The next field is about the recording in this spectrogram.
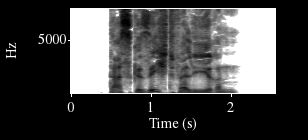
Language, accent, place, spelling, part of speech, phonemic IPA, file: German, Germany, Berlin, das Gesicht verlieren, verb, /das ɡəˈzɪçt fɛɐ̯ˌliːʁən/, De-das Gesicht verlieren.ogg
- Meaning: to lose face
